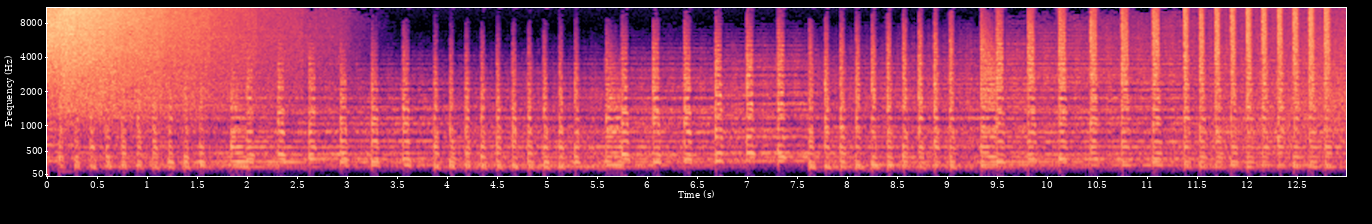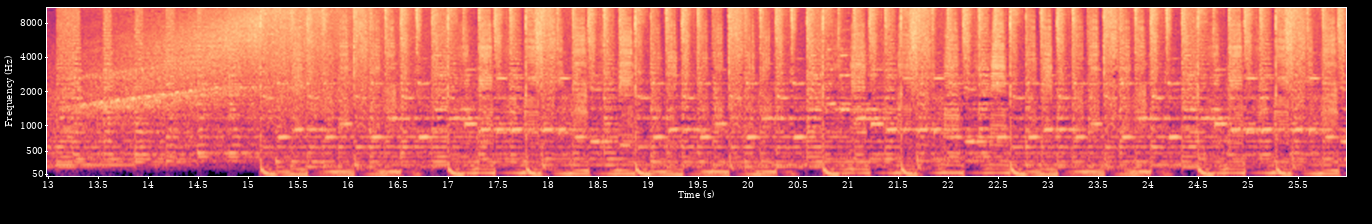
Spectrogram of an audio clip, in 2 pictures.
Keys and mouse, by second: 1.2 z, 2.2 ctrl+s, 3.6-5.8 drag, 5.8 middle click, 6.2 ctrl+s, 8.9 middle click, 10.9 middle click, 12.1 KP_3, 12.8 ctrl+s, 17.3-19.9 drag, 17.7 v, 18.5 b, 19.1 z, 19.9 z, 21.0 ,, 21.4 ., 22.2-24.0 drag, 24.2 KP_1, 25.7 ctrl+z.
